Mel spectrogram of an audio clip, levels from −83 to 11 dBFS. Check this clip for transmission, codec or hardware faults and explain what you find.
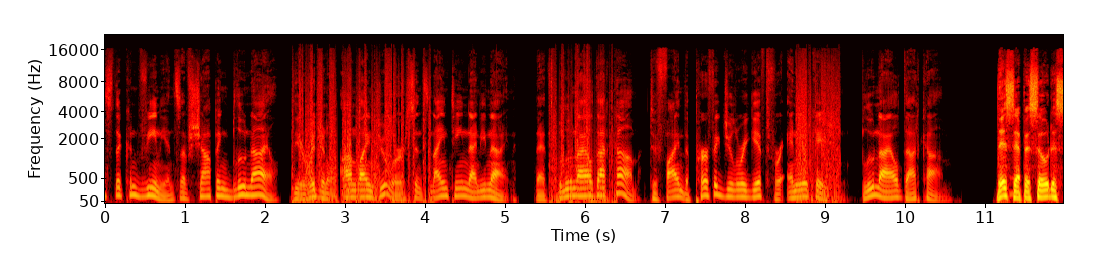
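Loose connector crackle appears three times in the speech, from 2.33 to 4.10 s, 5.55 to 6.39 s and 8.63 to 9.18 s. A worn contact chops the signal, producing irregular scratchy bursts rather than evenly spaced digital clicks.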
